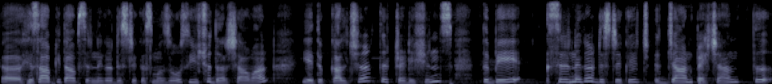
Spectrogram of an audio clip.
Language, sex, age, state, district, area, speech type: Kashmiri, female, 30-45, Jammu and Kashmir, Srinagar, urban, spontaneous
